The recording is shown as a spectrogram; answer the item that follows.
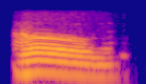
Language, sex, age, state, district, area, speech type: Marathi, male, 60+, Maharashtra, Thane, rural, conversation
